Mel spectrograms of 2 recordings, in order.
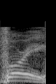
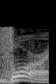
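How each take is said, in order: First: The final E is pronounced as a vowel. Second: The final E is silent.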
